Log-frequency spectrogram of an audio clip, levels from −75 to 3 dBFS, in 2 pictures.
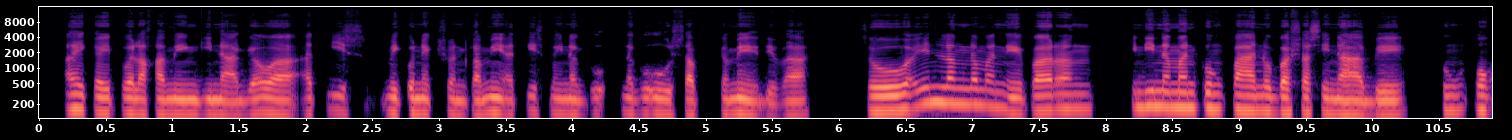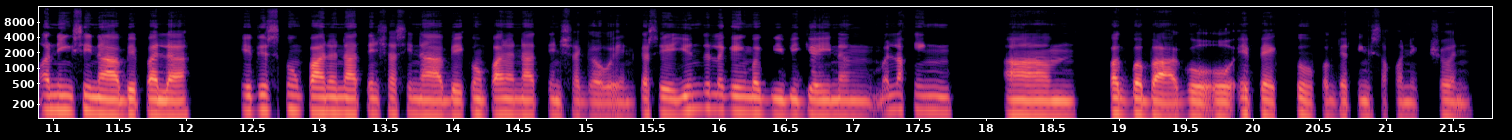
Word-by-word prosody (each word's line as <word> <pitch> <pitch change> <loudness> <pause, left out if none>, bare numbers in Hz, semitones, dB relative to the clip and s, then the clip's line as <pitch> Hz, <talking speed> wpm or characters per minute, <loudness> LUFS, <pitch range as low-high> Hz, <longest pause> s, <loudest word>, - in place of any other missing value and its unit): ay 160 0 0
kahit 135 -2 0
wala 130 -2 +2
kaming 120 0 0
ginagawa 120 +1 +1
at 130 0 -8
least 145 -3 -10
may 135 -2 -3
koneksiyon 125 -2 -3
kami, 125 +3 0
at 120 - -6
least 140 -1 -9
may 130 - -5
nag-u 125 +1 -4 0.2
nag-uusap 125 -3 -2 0.2
kami 125 -2 +1
'di 110 - -6
ba? 115 +2 -2 0.4
So, 145 +2 +4
ayun 215 +5 +1
lang 210 -1 +2
naman, 190 -4 -2
eh, 135 - +2
parang, 160 +2 +2 0.3
hindi 175 +1 0
naman 175 -1 +2
kung 165 -2 0
paano 145 -3 +2
ba 135 - +5
siya 135 - -1
sinabi, 115 -2 +2 0.2
kung 150 +1 -7
kung 150 -1 -1
anong 150 -1 0
sinabi 125 -4 +4
pala, 120 -1 +5 0.4
it 145 -1 -4
is 155 -1 -2
kung 150 -2 -3
pa'no 140 0 +5
natin 130 -1 +1
siya 125 +1 -4
sinabi, 120 -2 +1
kung 125 +1 -2
pa'no 125 +1 +2
natin 120 0 -1
siya 115 +1 -6
gawin. 110 -1 -4
Kasi 125 +2 -1
'yun 145 +5 0
talaga 155 -3 -2
'yung 140 - 0
magbibigay 120 -1 0
ng 115 -1 -3
malaking, 145 -2 -5 0.4
um, 115 -1 +3 0.2
pagbabago 115 -3 +3
o 110 0 +2
epekto 120 -2 -1
pagdating 115 0 -6
sa 110 - -14
koneksiyon. 110 0 -6
125 Hz, 170 wpm, -22 LUFS, 115-145 Hz, 0.4 s, ba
